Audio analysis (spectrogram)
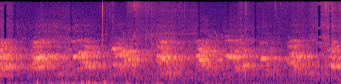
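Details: Segugio Italiano hounds in training on hare: ringing, harmonic bays repeated roughly twice a second in a steady, pulsing rhythm, each note rising and falling slightly, with no other clear sounds.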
